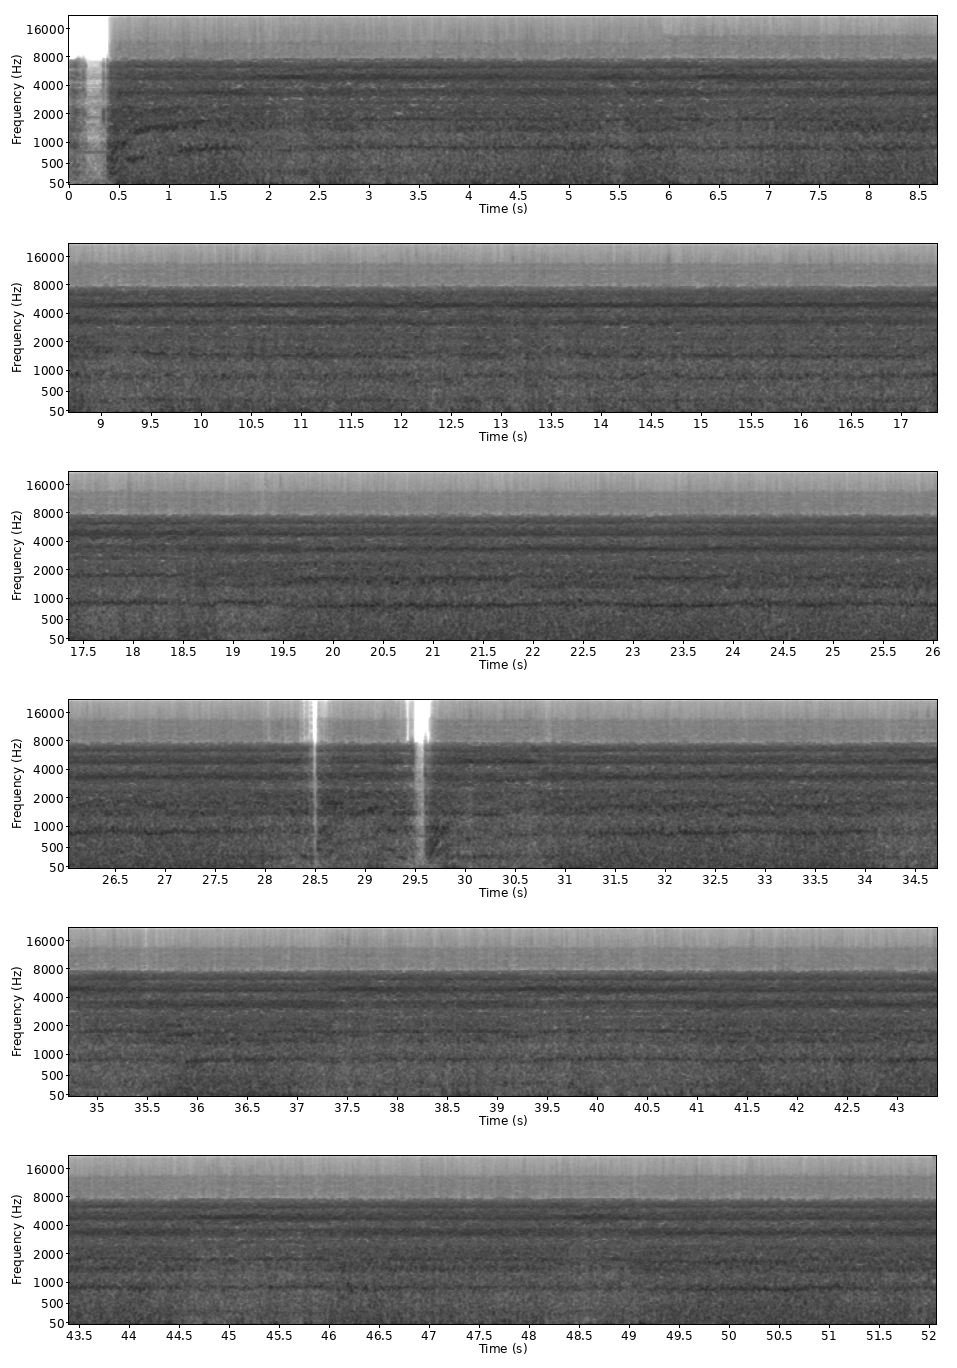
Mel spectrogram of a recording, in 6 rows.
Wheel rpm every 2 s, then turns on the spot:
140, 230, 230, 230, 220, 210, 200, 200, 210, 230, 210, 220, 220, 220, 100, 190, 220, 220, 220, 230, 230, 220, 230, 230, 220, 220.
none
